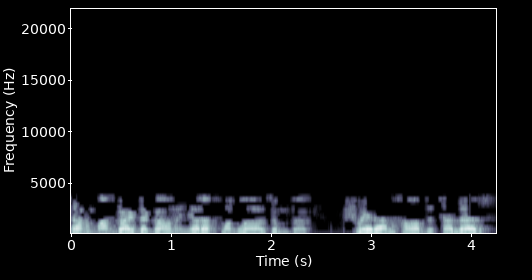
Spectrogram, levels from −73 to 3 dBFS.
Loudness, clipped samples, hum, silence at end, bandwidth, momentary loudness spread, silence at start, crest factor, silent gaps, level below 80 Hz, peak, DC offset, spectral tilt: -15 LUFS; under 0.1%; none; 0.1 s; 3.9 kHz; 13 LU; 0 s; 14 dB; none; -54 dBFS; 0 dBFS; under 0.1%; -9 dB/octave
